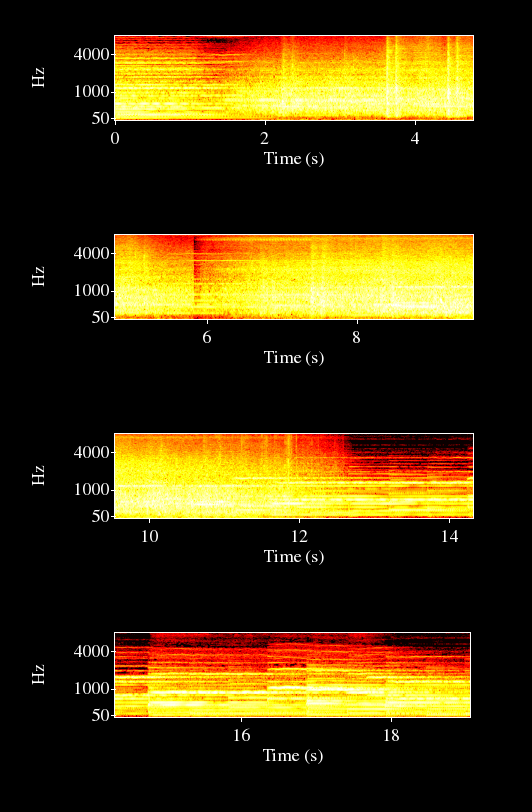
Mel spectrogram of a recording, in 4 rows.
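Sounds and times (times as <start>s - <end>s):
train passing: 1.2s - 12.6s
train wheels clacking over rail joints: 1.6s - 12.6s.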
